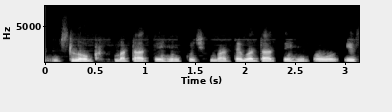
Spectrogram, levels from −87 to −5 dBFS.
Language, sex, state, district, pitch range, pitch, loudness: Hindi, male, Uttar Pradesh, Jyotiba Phule Nagar, 120-140 Hz, 135 Hz, -18 LUFS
